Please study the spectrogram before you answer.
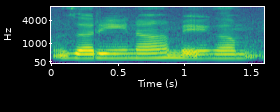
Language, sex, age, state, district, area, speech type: Urdu, female, 18-30, Telangana, Hyderabad, urban, spontaneous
